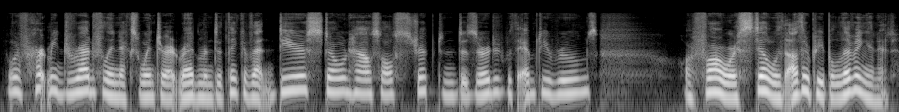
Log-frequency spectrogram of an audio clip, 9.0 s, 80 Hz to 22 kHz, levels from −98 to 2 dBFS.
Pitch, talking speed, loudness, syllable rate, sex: 195 Hz, 225 wpm, -19 LUFS, 6.0 syllables/s, female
